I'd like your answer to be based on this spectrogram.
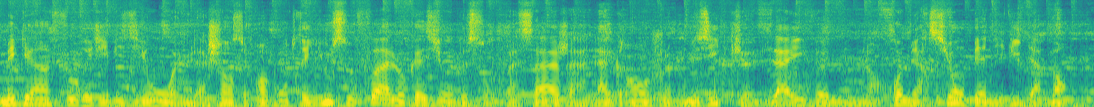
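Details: Adult male speaker; normal speech.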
